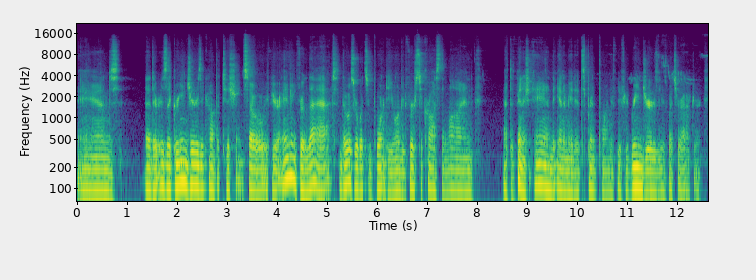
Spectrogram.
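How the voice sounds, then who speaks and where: A man with a very deep, low, dark and mellow voice speaks at a moderate pace in an American accent, somewhat breathy and with fairly even intonation. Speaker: cycling race streamer. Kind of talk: live commentary. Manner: halting.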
